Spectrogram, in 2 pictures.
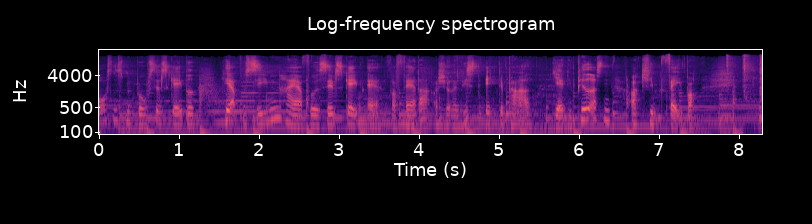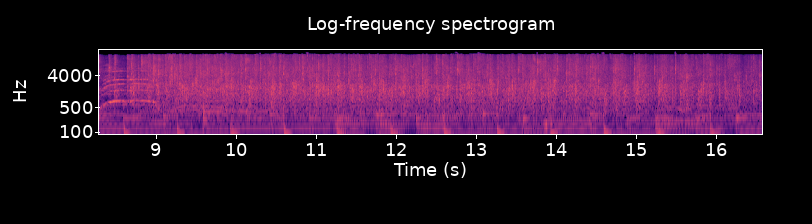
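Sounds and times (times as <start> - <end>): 
speech: 0.0 - 8.1
audience applause: 8.1 - 16.5.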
